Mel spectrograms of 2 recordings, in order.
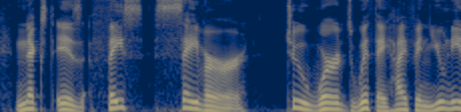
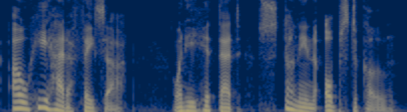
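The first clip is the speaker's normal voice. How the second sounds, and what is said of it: Weak attempted British accent. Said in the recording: “Can he do this in a British accent? There are so many British accents, and he can barely do one ... Meh. I give it a 25%.”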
